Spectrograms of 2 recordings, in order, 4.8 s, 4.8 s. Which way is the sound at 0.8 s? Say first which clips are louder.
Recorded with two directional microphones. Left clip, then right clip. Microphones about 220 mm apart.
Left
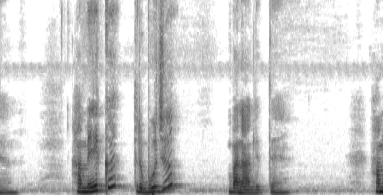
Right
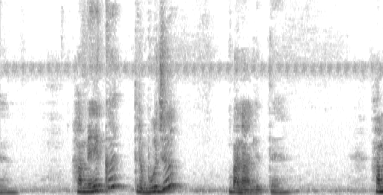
Left 8 dB; 45° left (ahead or behind).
